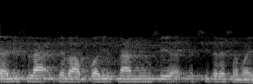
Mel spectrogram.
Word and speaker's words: الم: تو وہ پڑھا جائے، لیکن ہم پڑھتے ہیں الف لام میم، حالانکہ ہم ہجے نہیں کر رہے ہیں، ہم کیا پڑھ رہے ہیں ہاشم بھائی؟ رواں پڑھ رہے ہیں، لیکن حروف مقطعات کی پہچان یہ ہے کہ اس کو الگ الگ پڑھا جائے گا۔ الف پورا پڑھا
